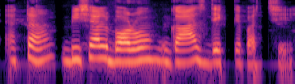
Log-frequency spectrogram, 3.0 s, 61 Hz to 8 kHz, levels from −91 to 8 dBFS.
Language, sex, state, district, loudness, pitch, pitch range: Bengali, female, West Bengal, Cooch Behar, -17 LUFS, 240 Hz, 225-255 Hz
